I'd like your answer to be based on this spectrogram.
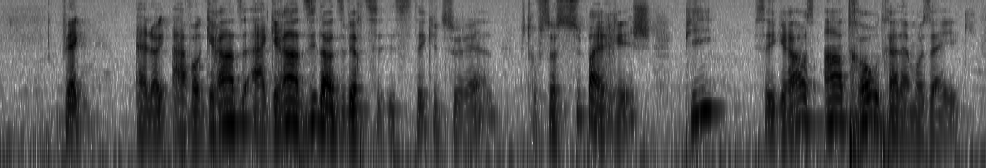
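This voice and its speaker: At a fairly slow pace, a man with a medium pitch and vocal fry speaks with lively intonation. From Quebec, Abitibi-Témiscamingue. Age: 40s. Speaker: cegep teacher, columnist. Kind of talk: live column reading. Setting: bar with live audience.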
